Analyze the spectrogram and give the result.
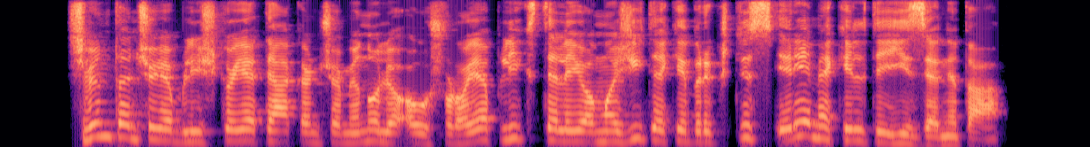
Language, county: Lithuanian, Vilnius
